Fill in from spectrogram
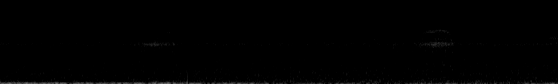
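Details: At a Latvian Eurasian eagle-owl nest on a live camera, 1 June 2017, mid-afternoon, the female visits her owlets. Two harsh, breathy hisses sound about two and a half seconds apart against a constant low hum.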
